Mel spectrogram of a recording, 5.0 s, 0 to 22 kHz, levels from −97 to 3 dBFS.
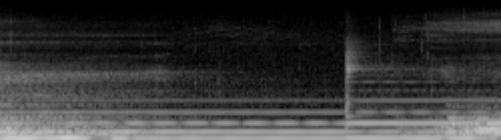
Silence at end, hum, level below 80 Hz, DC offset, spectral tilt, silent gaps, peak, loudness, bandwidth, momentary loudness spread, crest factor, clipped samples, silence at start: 0 s; none; -34 dBFS; under 0.1%; -9.5 dB/octave; none; -12 dBFS; -29 LUFS; 4.6 kHz; 10 LU; 14 dB; under 0.1%; 0 s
